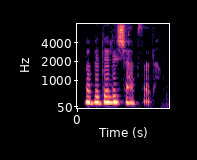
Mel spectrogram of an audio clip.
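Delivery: usual speaking voice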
